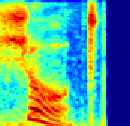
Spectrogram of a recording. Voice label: "short", English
